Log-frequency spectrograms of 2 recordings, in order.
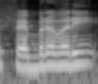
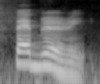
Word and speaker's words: February: sound so it's January it's not February don't say February it's it's February all right I'm going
